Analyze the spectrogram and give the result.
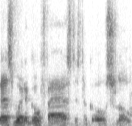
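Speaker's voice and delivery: put-on slow South Louisiana accent. Quoting a former boss's advice in a South Louisiana accent. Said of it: "in his, you know, South Louisiana accent".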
